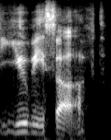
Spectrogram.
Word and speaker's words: Ubisoft: wrong then I just I learned this today that it's it's Ubisoft I leer because Dan Hammer was talking to me and he was like I had to learn how to say it properly because I've been saying Ubisoft forever do you know why it's Ubisoft um it's it's a it's a short for ubiquitous software that's why they go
